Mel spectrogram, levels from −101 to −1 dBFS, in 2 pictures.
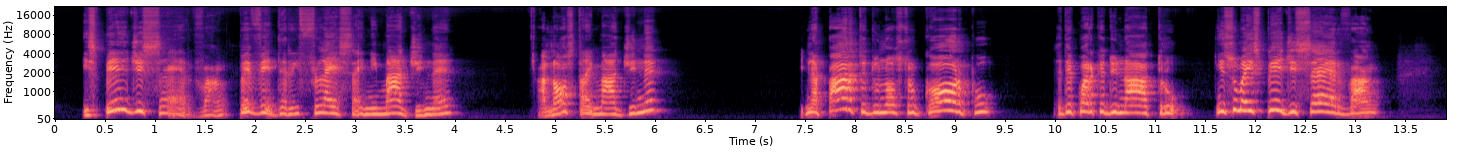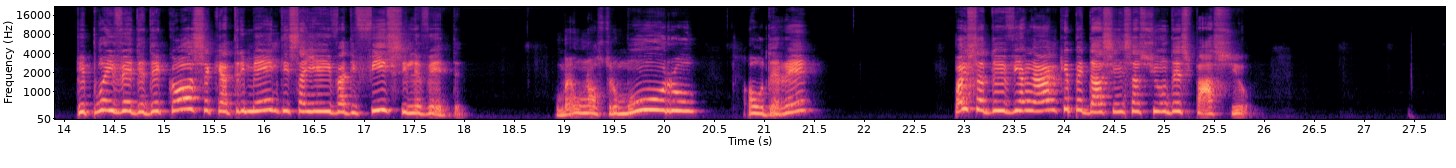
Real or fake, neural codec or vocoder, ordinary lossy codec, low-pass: real; none; none; none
